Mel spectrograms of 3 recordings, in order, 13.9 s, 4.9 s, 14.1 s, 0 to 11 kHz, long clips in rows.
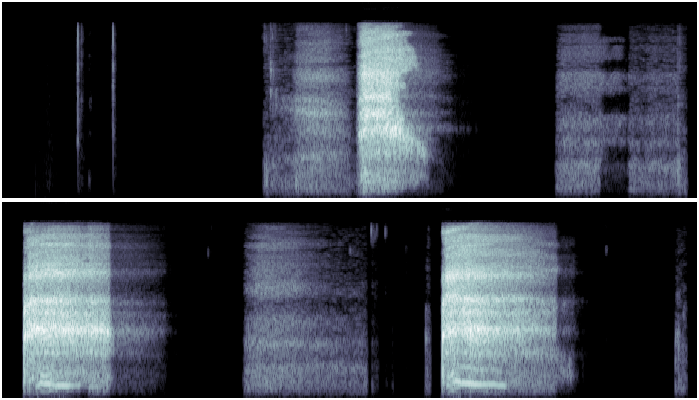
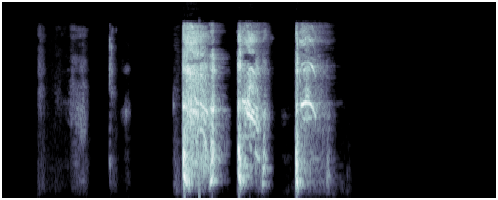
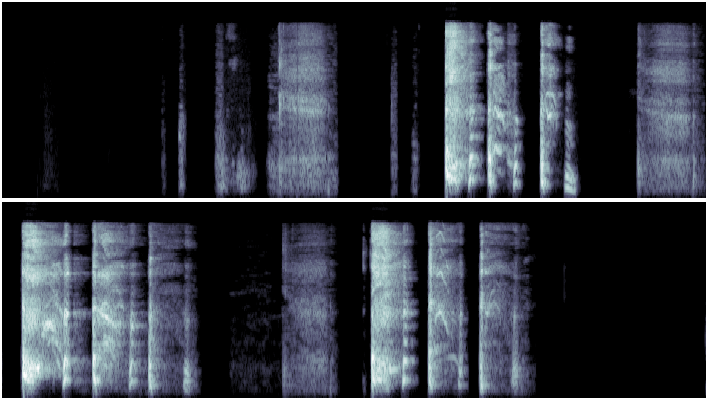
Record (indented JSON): {
  "exhalation_length": "13.9 s",
  "exhalation_amplitude": 31979,
  "exhalation_signal_mean_std_ratio": 0.33,
  "cough_length": "4.9 s",
  "cough_amplitude": 31892,
  "cough_signal_mean_std_ratio": 0.31,
  "three_cough_length": "14.1 s",
  "three_cough_amplitude": 31458,
  "three_cough_signal_mean_std_ratio": 0.28,
  "survey_phase": "alpha (2021-03-01 to 2021-08-12)",
  "age": "45-64",
  "gender": "Female",
  "wearing_mask": "No",
  "symptom_none": true,
  "smoker_status": "Never smoked",
  "respiratory_condition_asthma": false,
  "respiratory_condition_other": false,
  "recruitment_source": "REACT",
  "submission_delay": "1 day",
  "covid_test_result": "Negative",
  "covid_test_method": "RT-qPCR"
}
